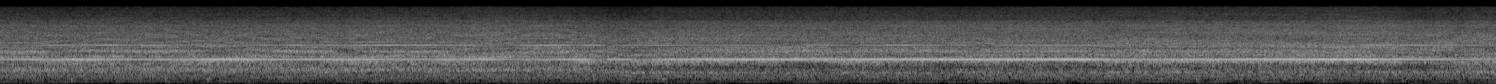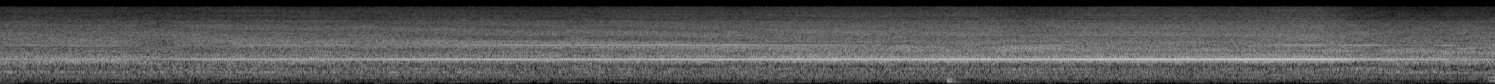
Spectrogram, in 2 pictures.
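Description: Handleless hair dryer running steadily, a rush of air with a constant high whine from its motor, blowing acrylic paint across a canvas. Its loudness swells and dips as it is moved over the canvas, peaking about 28 seconds in before dropping off.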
